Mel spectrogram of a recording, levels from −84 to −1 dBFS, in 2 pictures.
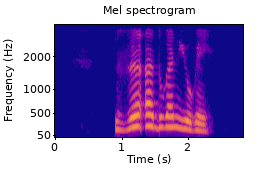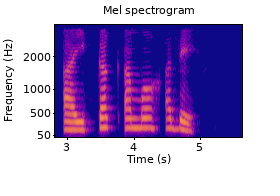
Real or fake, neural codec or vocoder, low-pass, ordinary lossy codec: fake; codec, 16 kHz in and 24 kHz out, 1 kbps, XY-Tokenizer; 3.6 kHz; AAC, 32 kbps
